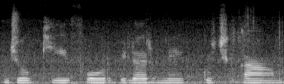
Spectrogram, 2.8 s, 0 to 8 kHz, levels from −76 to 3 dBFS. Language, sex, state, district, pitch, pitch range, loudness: Hindi, female, Bihar, Kaimur, 185 Hz, 180-190 Hz, -17 LUFS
